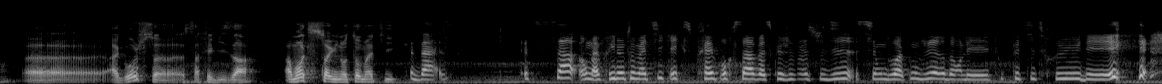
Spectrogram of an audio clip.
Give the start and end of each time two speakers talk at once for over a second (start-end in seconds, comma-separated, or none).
none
